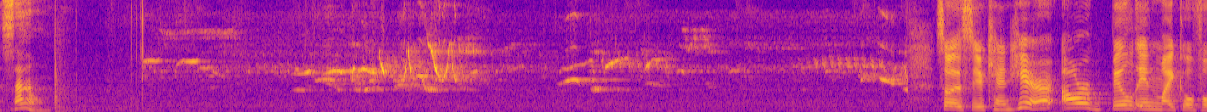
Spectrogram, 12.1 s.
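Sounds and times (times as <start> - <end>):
small birds chirping: 1.4 - 9.4.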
